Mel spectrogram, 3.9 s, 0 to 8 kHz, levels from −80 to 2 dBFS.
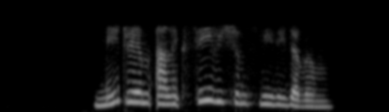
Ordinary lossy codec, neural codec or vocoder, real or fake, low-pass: AAC, 16 kbps; codec, 16 kHz in and 24 kHz out, 0.4 kbps, LongCat-Audio-Codec, two codebook decoder; fake; 7.2 kHz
